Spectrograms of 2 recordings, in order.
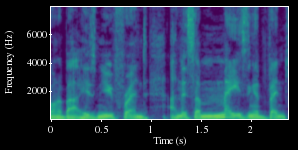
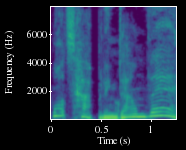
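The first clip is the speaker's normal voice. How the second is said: wondering aloud; 6 semitones higher than usual. Acted. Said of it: "he thought to himself".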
